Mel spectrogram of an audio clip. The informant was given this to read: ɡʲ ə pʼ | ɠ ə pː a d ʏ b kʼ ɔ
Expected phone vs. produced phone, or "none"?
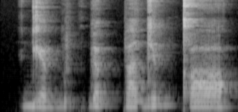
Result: pʼ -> b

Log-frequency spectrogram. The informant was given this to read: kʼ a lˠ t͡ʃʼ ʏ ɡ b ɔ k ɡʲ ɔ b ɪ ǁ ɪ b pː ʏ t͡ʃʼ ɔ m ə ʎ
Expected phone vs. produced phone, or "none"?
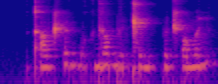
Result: none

